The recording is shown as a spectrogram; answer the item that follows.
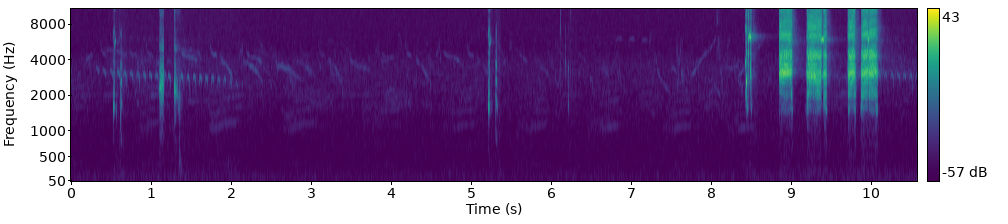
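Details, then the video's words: Black francolin (kala teeter) in Sindh, Pakistan: a few scattered thin chirps early on, then a burst of four loud, harsh, rasping broadband notes close together near the end. "Kala Teeter sindh Pakistan"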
